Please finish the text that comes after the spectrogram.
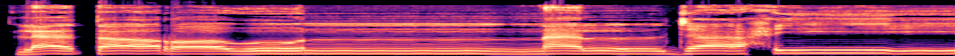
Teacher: মধ্যে আরজি তিন আলিফ টানিয়া পড়িতে হয়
